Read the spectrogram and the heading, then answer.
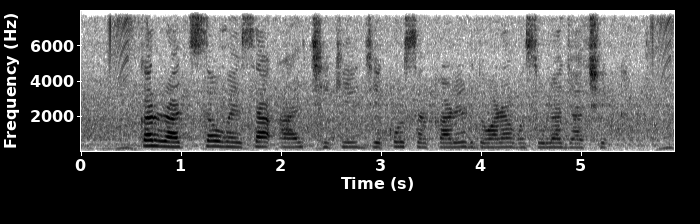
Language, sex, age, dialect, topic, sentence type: Magahi, female, 18-24, Northeastern/Surjapuri, banking, statement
